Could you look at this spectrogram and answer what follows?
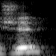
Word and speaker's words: jeux: feux reçoivent donc tous un X qu'on ne prononce pas et ça devient des jeux des neveux et des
